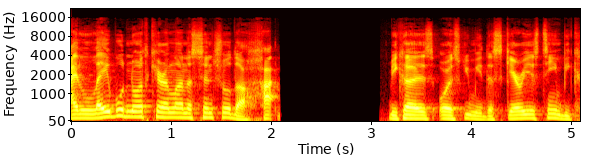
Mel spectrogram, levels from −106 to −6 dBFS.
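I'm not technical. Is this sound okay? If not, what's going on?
No. The player likely ran short of audio data or was held up, causing a playback stall. After "the hot", the speech cuts to silence at 2.08 seconds for about one second, then resumes at 3.09 seconds with "because or excuse me".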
